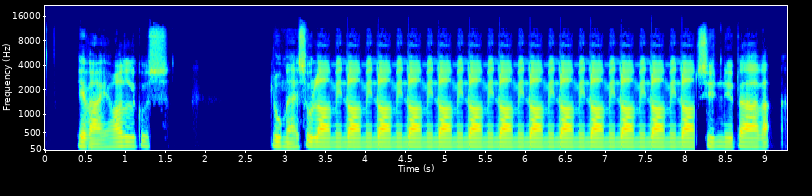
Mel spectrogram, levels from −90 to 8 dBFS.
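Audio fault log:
3.78–8.12 s, broken-record loop: the speech stops moving forward and one 380 ms fragment plays 11 times back to back, exactly the same each time. The player, encoder or stream likely stalled and kept resending its last fragment, so the speech for that stretch is lost.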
